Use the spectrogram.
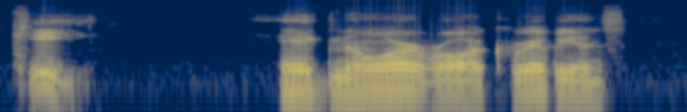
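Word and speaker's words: Cay: Everything else is Key. K and Quay is always pronounced Key.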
